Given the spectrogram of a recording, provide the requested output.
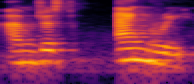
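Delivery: angry set apart and pushed harder; stress on angry. Shown as a demonstration. Coach shows how to use it, stress on angry. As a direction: hit the word angry.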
